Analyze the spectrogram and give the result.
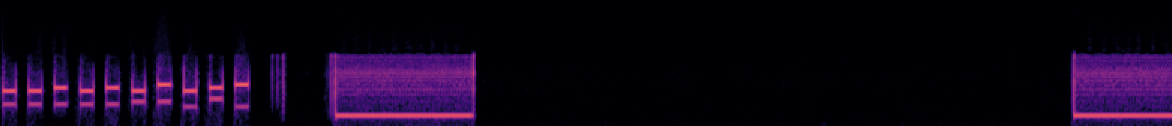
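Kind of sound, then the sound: signal or alarm, mobile phone dialing tones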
